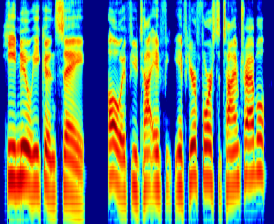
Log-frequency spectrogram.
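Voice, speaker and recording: A man's voice: a little high, normal speed, smooth, no echo. A man co-hosting a podcast, talking casually through the plot of a fiction series. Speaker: podcast co-host.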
